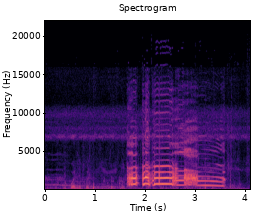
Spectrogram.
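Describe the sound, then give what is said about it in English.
On a hot Saturday afternoon at the Neighbor's Field community garden in Comer, Georgia, as chickens are being fed, a few soft, low hen clucks come first, then a rooster lets out a loud, drawn-out crow lasting about two seconds, clear, with faint farmyard background. “feeding her chickens, hens, goats, and ducks”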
